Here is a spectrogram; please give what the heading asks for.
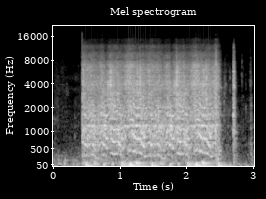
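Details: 1978 Oldsmobile 98 found buried in woods, rebuilt carb, new fuel line, first start attempt after pumping fuel: steady cranking about four beats a second for two seconds, no firing; possibly no spark or bad fuel suspected; crank no start.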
